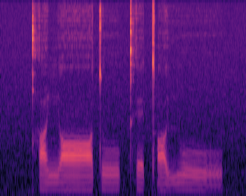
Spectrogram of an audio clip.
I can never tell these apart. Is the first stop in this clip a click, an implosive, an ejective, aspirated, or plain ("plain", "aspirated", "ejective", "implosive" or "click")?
aspirated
